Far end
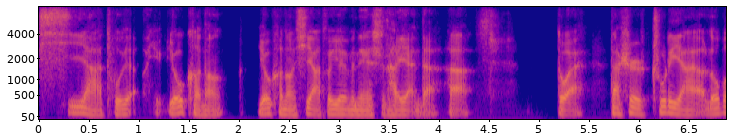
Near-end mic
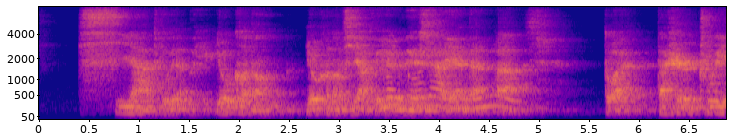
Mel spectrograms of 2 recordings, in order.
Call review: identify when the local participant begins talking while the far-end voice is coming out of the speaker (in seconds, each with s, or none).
3.4 s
